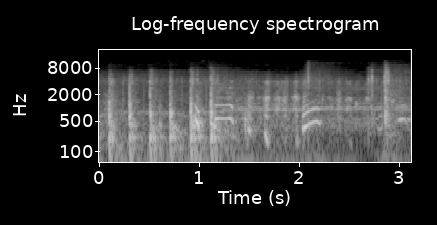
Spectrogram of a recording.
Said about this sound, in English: A short time later, the two Mounties knocked on the door of Hazel's boarding house.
